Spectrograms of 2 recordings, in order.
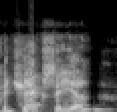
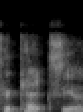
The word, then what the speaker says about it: cachexia: you since 60 of us will get uh pachexia why not uh talk about it i mean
